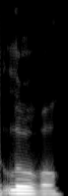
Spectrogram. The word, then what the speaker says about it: Louisville: She said it wrong again, by the way. Louisville.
